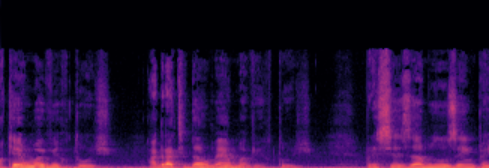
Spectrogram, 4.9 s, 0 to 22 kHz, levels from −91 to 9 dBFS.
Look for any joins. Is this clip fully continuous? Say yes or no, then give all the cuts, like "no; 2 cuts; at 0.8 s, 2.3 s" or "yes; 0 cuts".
yes; 0 cuts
